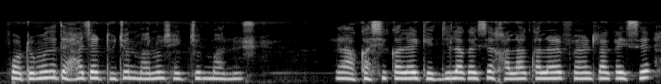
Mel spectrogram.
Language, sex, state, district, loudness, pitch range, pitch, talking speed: Bengali, female, Assam, Hailakandi, -15 LUFS, 265-280 Hz, 275 Hz, 155 wpm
